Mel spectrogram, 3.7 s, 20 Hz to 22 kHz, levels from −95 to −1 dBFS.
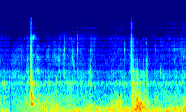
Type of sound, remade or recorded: remade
